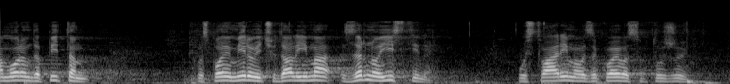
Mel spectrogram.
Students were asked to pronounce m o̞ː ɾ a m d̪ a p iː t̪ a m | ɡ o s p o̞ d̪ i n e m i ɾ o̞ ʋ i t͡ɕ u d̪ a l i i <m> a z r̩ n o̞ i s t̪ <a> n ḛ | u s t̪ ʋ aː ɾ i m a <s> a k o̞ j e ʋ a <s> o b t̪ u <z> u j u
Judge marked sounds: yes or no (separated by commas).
yes, no, no, yes, no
